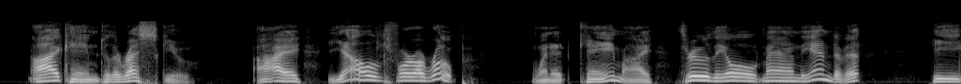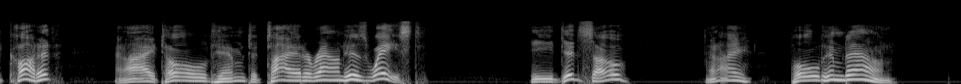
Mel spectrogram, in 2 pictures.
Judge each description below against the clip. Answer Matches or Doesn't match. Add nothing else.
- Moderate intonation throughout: Doesn't match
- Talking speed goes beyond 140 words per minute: Doesn't match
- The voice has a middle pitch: Matches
